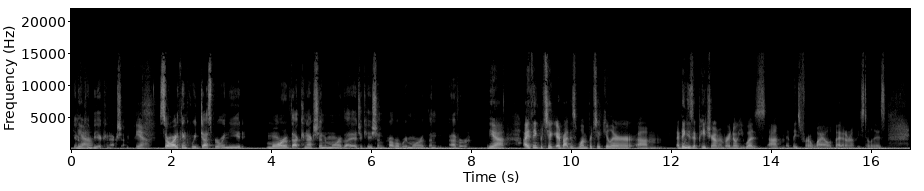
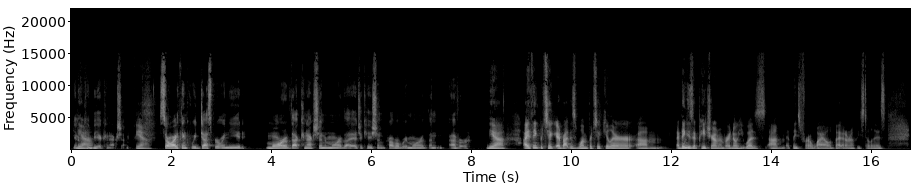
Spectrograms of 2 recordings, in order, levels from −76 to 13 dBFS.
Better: second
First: low rumble; faint; throughout; 20 dB below the speech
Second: none

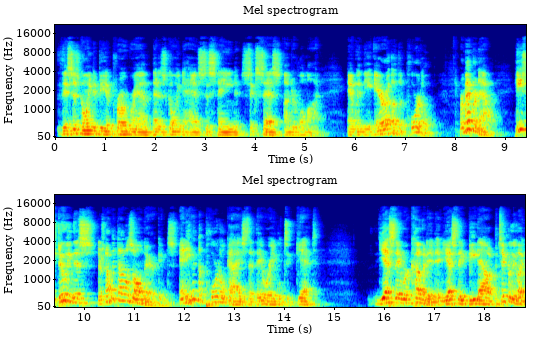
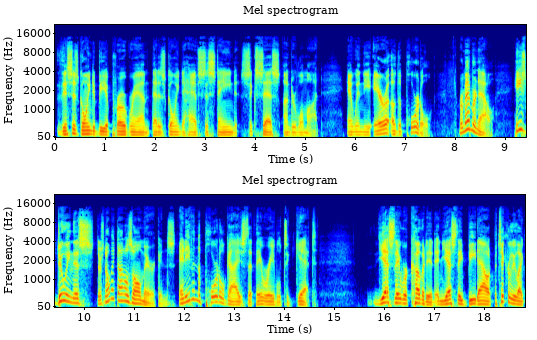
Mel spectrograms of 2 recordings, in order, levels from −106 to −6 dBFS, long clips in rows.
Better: second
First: room echo; slight; dies away in 0.4 s // off-mic speech; far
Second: none

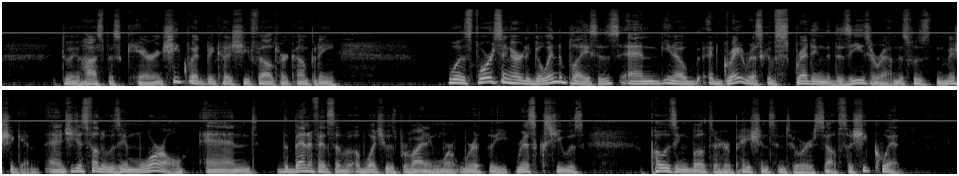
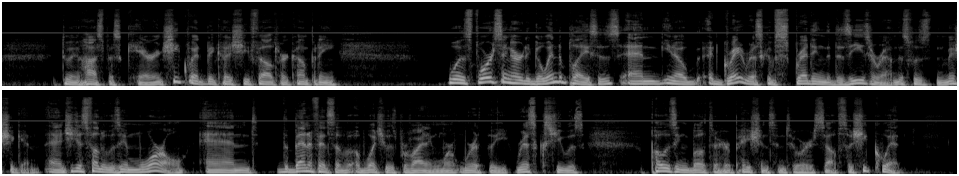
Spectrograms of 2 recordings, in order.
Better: second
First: high-pitched whine; loud; throughout; 5 kHz, 8 dB below the speech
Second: high-pitched whine; faint; throughout; 5 kHz, 20 dB below the speech

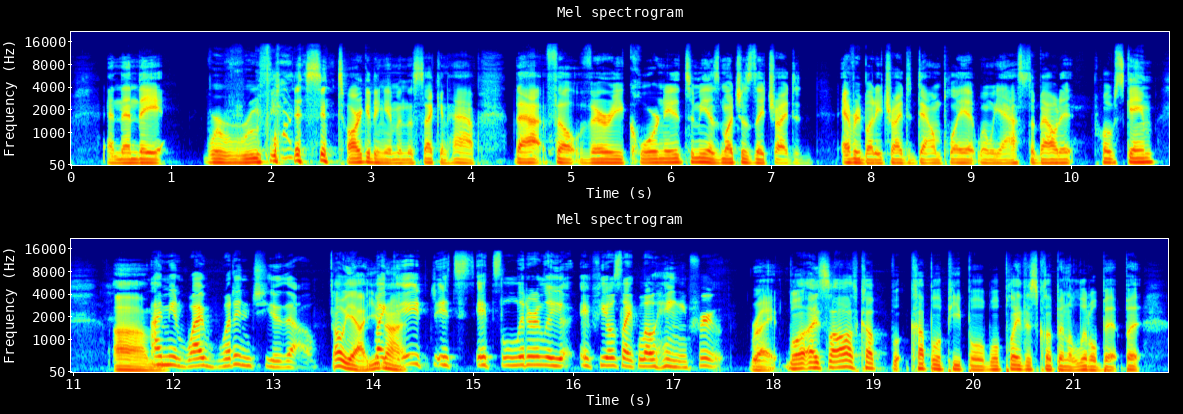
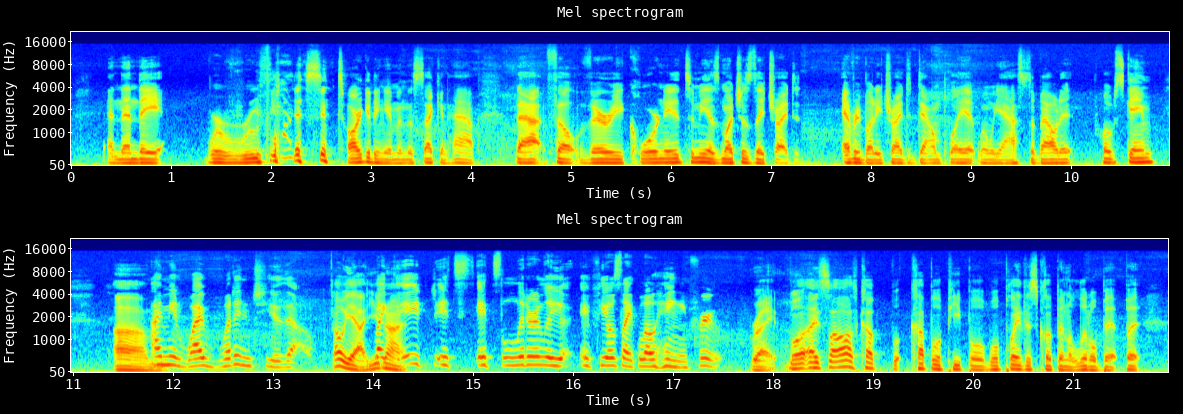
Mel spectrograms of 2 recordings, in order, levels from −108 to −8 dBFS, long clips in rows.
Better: first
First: none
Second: hiss; faint; throughout; 25 dB below the speech

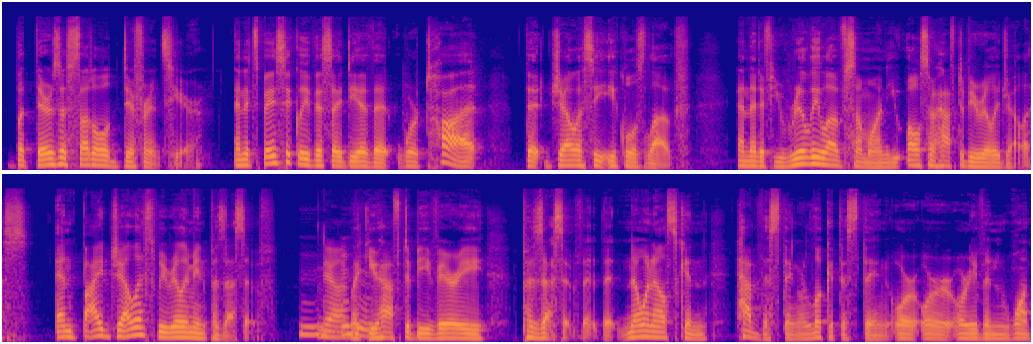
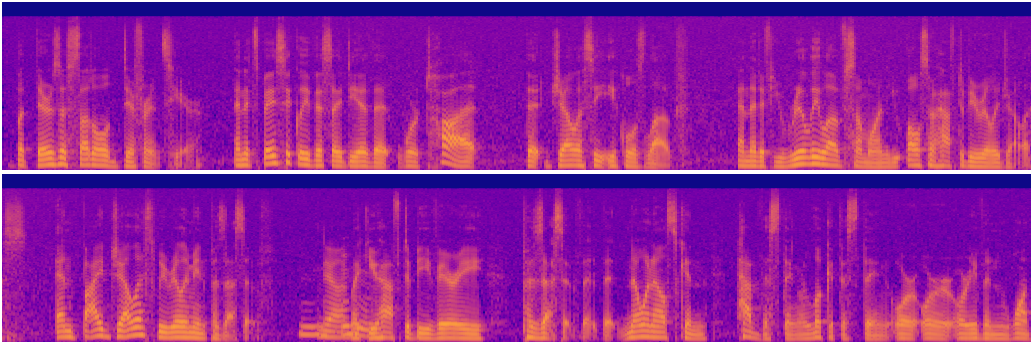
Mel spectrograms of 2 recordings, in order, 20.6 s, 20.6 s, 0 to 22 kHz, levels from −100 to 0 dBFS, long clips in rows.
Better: first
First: none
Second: hiss; faint; throughout; 20 dB below the speech

